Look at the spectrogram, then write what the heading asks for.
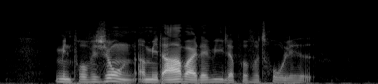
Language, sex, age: Danish, male, 27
